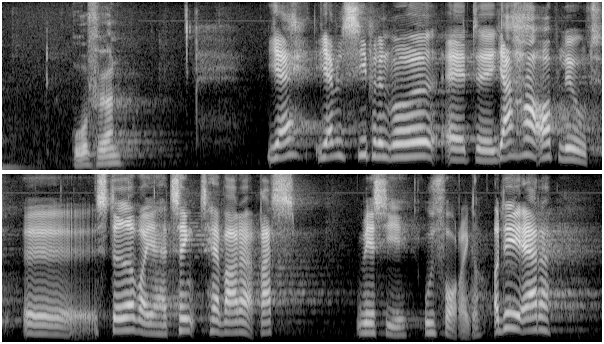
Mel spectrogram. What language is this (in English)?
Danish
